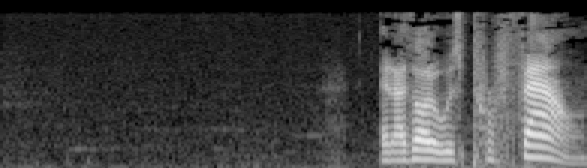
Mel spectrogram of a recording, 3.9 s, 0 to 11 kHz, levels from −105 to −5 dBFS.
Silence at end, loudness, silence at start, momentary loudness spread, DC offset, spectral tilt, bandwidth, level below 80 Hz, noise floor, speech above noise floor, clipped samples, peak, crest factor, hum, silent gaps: 0.05 s; -19 LUFS; 2.5 s; 16 LU; under 0.1%; -4.5 dB/octave; 8.8 kHz; -60 dBFS; -69 dBFS; 50 dB; under 0.1%; 0 dBFS; 24 dB; none; none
